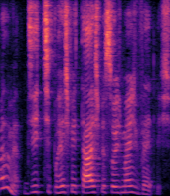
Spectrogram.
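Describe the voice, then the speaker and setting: The voice belongs to a woman with a high pitch. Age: 20s. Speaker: economics student and intern. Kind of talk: casual interview. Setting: in-person recording.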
